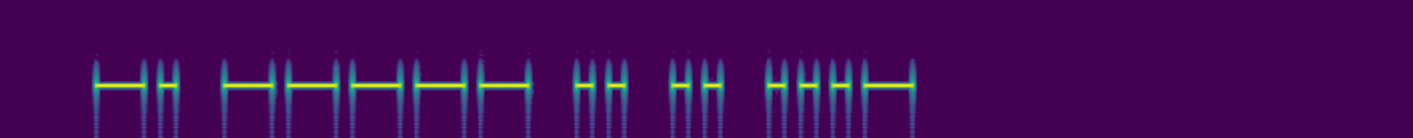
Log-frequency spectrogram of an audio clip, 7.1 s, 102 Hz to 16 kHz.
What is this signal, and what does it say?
Morse code, heard as a keyed tone, about 15 wpm, 700 Hz. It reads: N0IIV
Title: USA Call Signs 15wpm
